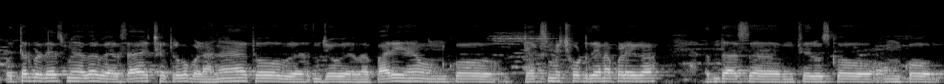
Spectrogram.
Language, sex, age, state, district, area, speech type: Hindi, male, 30-45, Uttar Pradesh, Mirzapur, urban, spontaneous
